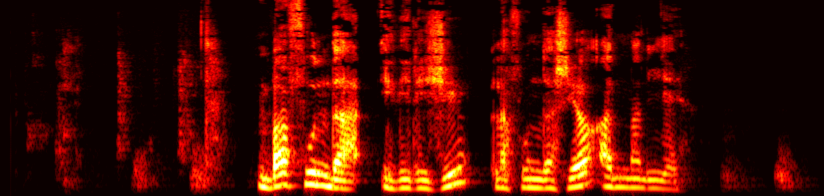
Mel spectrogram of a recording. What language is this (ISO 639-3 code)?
cat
